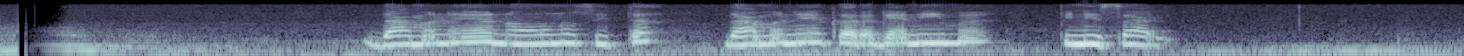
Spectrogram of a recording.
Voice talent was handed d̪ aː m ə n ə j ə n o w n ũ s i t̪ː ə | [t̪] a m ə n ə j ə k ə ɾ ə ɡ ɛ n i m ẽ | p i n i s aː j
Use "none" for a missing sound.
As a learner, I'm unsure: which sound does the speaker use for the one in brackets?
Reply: d̪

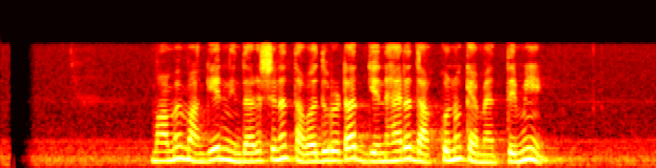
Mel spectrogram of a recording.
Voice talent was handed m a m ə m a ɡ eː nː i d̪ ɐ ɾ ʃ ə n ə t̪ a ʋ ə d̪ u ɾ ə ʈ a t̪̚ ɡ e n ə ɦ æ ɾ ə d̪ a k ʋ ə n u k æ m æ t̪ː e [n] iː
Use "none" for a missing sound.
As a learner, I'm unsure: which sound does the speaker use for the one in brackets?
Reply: m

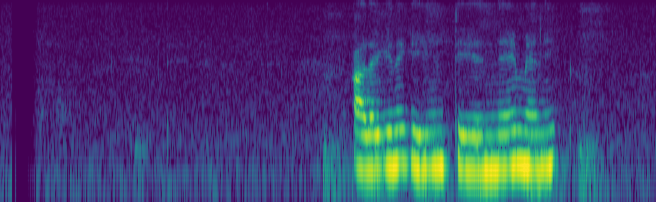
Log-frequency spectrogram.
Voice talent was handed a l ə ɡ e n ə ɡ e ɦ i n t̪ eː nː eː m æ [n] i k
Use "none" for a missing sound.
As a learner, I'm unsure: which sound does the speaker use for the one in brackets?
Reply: n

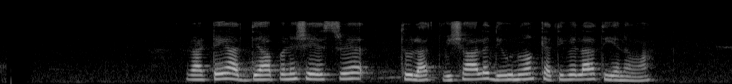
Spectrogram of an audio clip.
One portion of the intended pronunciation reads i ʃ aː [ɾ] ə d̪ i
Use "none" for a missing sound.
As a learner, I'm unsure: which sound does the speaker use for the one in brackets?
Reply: l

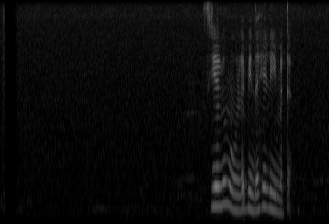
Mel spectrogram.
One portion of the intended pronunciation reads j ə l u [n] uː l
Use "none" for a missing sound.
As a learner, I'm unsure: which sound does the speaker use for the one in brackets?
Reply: m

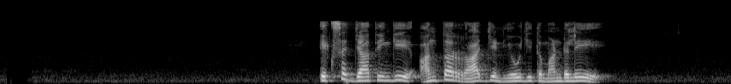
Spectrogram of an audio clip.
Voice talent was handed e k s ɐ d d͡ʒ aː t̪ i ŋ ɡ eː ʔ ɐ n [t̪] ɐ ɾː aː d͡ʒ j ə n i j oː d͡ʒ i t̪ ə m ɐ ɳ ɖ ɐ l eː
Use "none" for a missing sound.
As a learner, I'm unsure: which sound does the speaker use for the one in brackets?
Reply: t̪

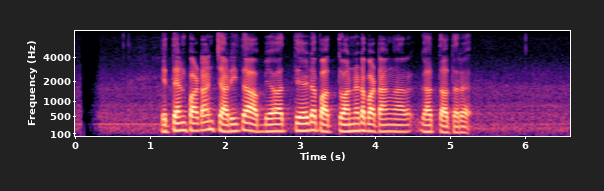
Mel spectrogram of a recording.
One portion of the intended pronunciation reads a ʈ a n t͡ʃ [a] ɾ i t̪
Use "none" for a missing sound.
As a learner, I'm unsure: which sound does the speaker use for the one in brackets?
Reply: a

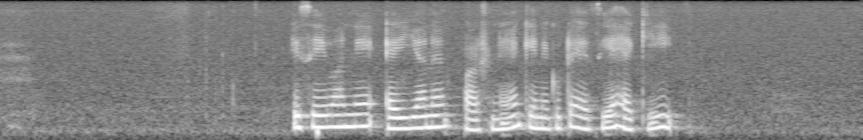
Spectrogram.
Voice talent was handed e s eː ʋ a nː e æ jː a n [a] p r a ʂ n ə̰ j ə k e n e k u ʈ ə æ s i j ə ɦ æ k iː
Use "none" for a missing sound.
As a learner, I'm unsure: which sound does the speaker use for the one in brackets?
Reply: ə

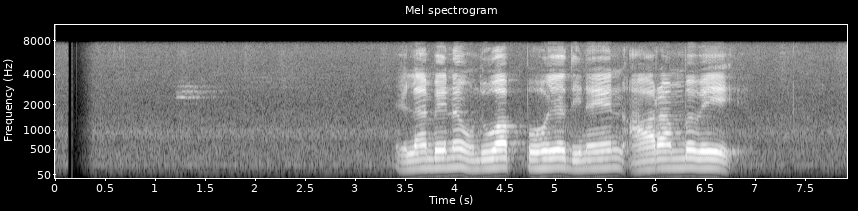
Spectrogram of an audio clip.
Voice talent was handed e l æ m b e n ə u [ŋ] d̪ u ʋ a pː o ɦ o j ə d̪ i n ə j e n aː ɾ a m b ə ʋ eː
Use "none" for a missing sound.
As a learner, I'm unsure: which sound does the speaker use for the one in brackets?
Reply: n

